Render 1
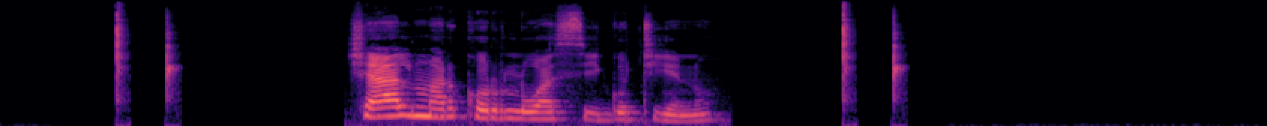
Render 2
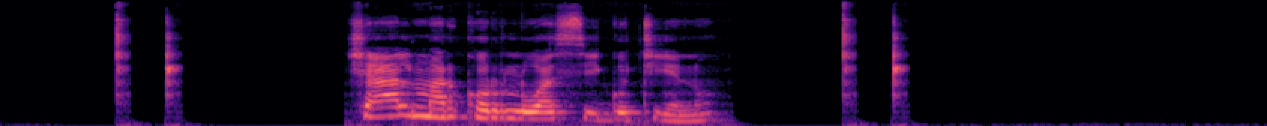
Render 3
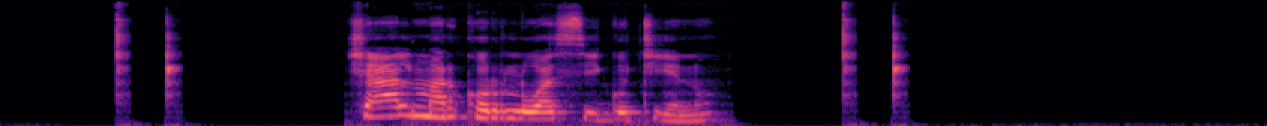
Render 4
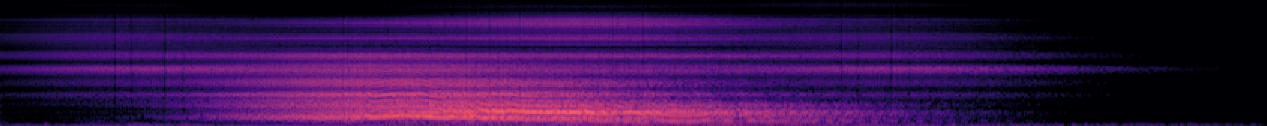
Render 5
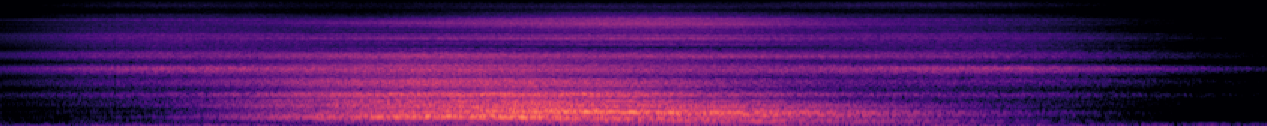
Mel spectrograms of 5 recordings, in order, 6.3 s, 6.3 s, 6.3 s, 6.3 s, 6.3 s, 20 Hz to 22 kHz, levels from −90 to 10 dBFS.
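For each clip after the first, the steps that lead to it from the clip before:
bell 220 Hz -2 dB 2.1 oct; limiter -15 dBFS, peak gain reduction 10 dB; ripple EQ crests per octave 1.4, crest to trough 14 dB; gain +5.5 dB
nothing audible
time blur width 0.992 s; feedback echo 0.225 s, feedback 48%, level -9 dB
non-linear reverb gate 0.47 s rising, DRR -6 dB

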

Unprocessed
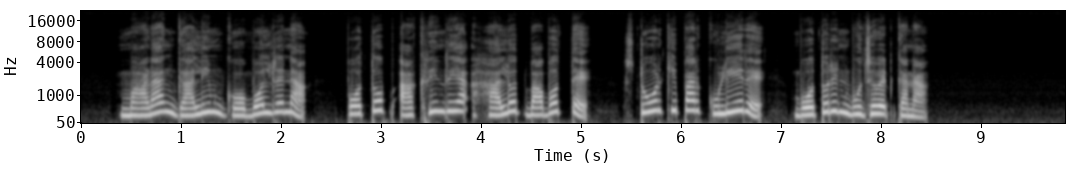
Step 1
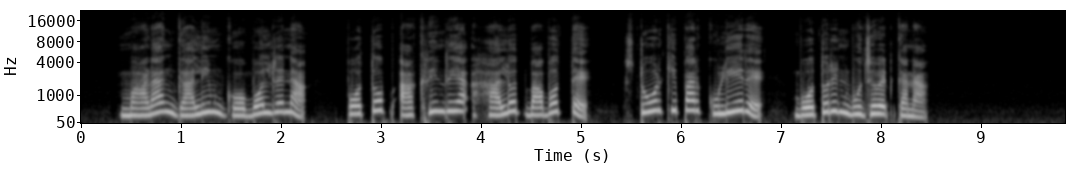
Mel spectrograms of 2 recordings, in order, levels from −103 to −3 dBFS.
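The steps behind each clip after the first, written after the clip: bell 11000 Hz -7 dB 0.22 oct; gain -7 dB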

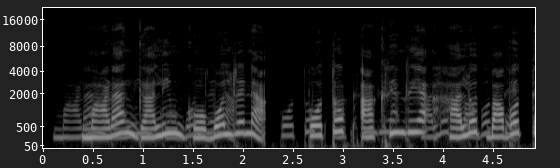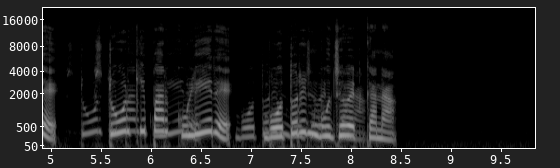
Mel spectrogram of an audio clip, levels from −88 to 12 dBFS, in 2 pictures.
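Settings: pre-echo 0.284 s -15 dB

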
